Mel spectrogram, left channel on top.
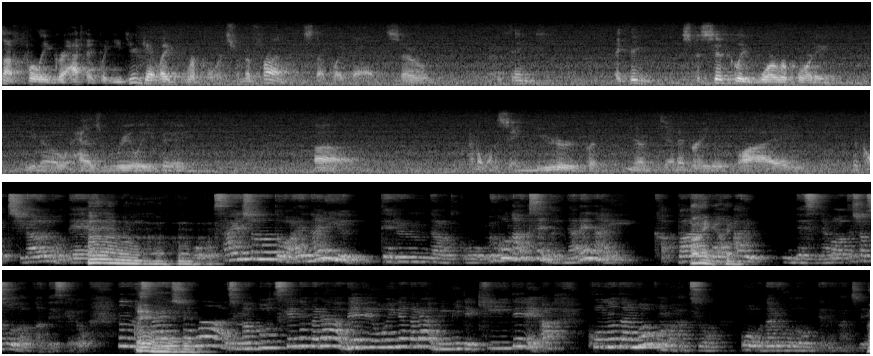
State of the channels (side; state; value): both; different; correlation -0.01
